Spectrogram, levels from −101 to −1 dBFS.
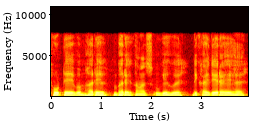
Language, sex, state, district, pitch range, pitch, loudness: Hindi, male, Uttar Pradesh, Lucknow, 115-125 Hz, 120 Hz, -16 LUFS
